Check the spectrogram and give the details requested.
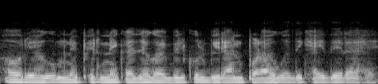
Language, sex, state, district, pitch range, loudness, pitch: Hindi, male, Bihar, Patna, 100-105 Hz, -14 LUFS, 105 Hz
